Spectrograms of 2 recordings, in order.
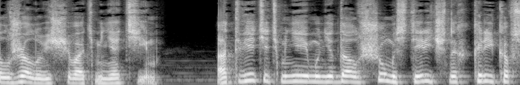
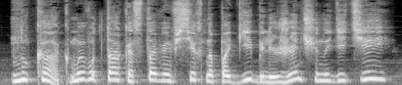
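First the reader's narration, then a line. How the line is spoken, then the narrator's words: Indignant, tearful question. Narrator (Russian): с возмущением спросил Тим, переставая рыдать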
